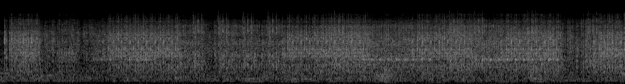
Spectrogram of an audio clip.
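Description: Many press cameras' shutters clicking rapidly and continuously, a dense overlapping clatter throughout.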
